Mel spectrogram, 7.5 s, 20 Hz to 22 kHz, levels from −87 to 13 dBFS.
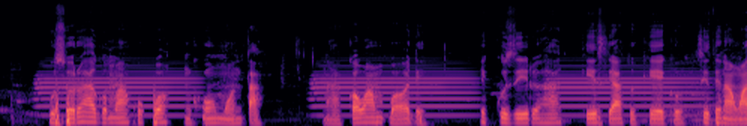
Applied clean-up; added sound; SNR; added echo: none; Wind instrument, woodwind instrument; 15 dB; none.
